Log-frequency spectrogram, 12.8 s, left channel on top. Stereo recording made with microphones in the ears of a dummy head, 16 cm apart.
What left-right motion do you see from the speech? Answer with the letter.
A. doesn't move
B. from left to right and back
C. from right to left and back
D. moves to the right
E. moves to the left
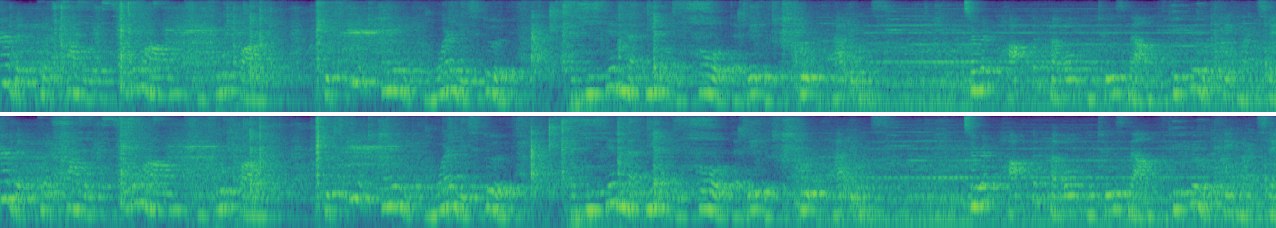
A.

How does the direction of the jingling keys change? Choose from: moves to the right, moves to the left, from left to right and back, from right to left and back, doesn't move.
from left to right and back.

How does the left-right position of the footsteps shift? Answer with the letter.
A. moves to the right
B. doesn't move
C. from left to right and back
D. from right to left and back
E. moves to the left
A.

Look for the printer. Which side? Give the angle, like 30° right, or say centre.
40° left.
